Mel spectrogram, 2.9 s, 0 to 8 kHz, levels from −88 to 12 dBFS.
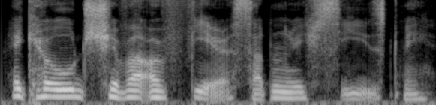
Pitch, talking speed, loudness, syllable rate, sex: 130 Hz, 165 wpm, -16 LUFS, 4.3 syllables/s, female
